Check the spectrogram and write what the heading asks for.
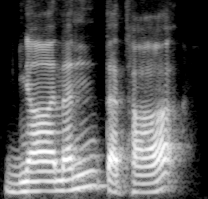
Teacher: सर्वं जनार्दनात् योगो ज्ञानम तथा था महाप्राण and previously jnanam tatha anuswara followed by takara, hence additional nakara comes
